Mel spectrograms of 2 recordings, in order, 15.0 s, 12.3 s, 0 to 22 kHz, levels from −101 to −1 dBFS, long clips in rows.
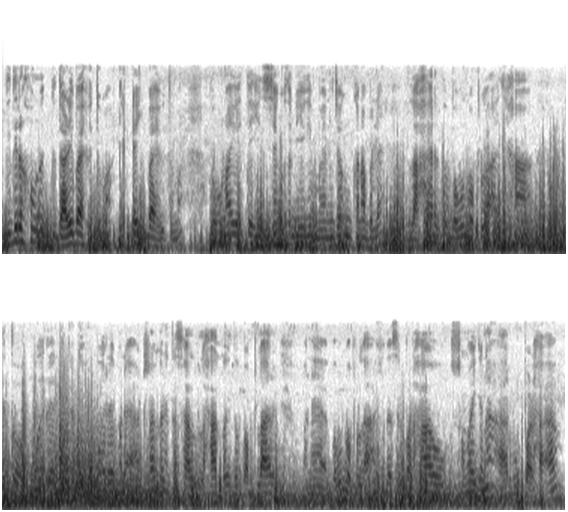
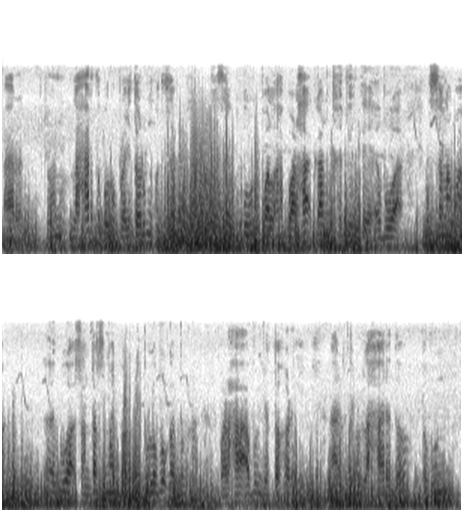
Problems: constant background noise, low volume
